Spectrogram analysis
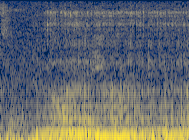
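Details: Adult wife snoring at night while her husband sits beside her unable to sleep: a low, steady rumbling snore on the breath in, filling the whole short stretch.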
